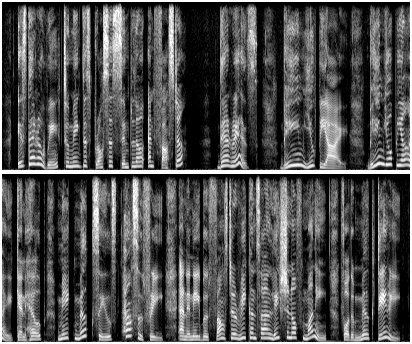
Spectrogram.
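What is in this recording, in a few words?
English, female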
